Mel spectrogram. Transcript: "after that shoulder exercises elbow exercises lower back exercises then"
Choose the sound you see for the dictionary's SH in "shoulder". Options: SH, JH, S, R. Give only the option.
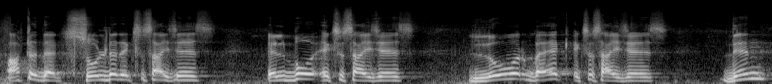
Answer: S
